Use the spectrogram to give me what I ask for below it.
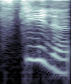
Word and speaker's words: student: 그게 아니에요. student. 그러니까 뜨 발음 하셔야 돼요.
